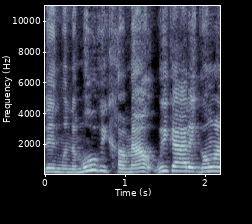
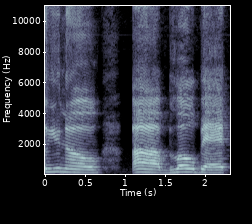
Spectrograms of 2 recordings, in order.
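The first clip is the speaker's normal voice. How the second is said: ordinary talk, nothing marked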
